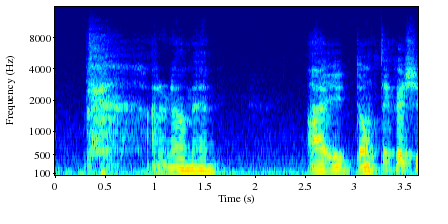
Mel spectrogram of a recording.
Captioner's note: sighs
